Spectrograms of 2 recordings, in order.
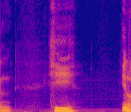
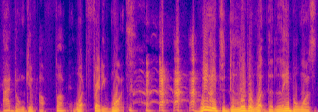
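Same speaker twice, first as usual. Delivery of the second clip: louder, laughing mock tirade; bossy manager rant; 2 semitones higher, 5 dB louder than usual. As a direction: lay down the law, half laughing. Pit bull manager scolding him.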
